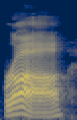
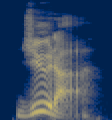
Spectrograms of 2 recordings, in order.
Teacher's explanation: Ra is pronounced with a single tap of the tongue against the roof of the mouth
